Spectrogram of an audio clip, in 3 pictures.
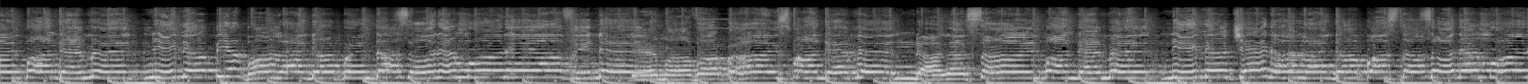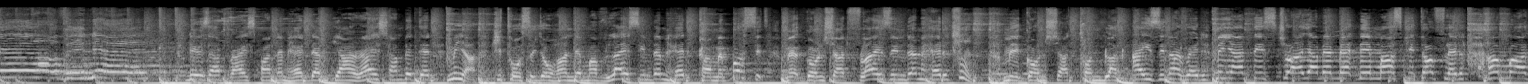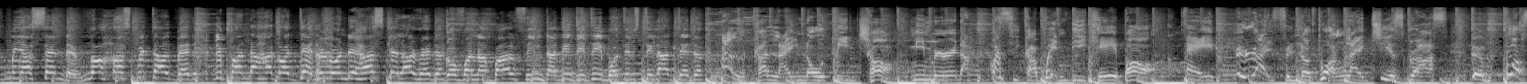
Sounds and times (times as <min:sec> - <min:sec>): Music: 0:00.0 - 0:45.8.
